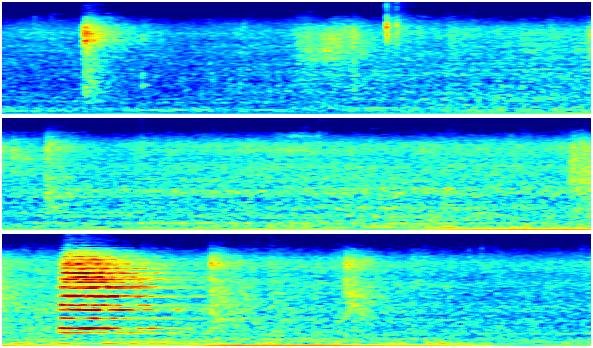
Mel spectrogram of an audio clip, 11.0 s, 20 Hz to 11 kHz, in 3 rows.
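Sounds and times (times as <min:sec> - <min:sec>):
horn-like toot: 0:07.7 - 0:08.6.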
